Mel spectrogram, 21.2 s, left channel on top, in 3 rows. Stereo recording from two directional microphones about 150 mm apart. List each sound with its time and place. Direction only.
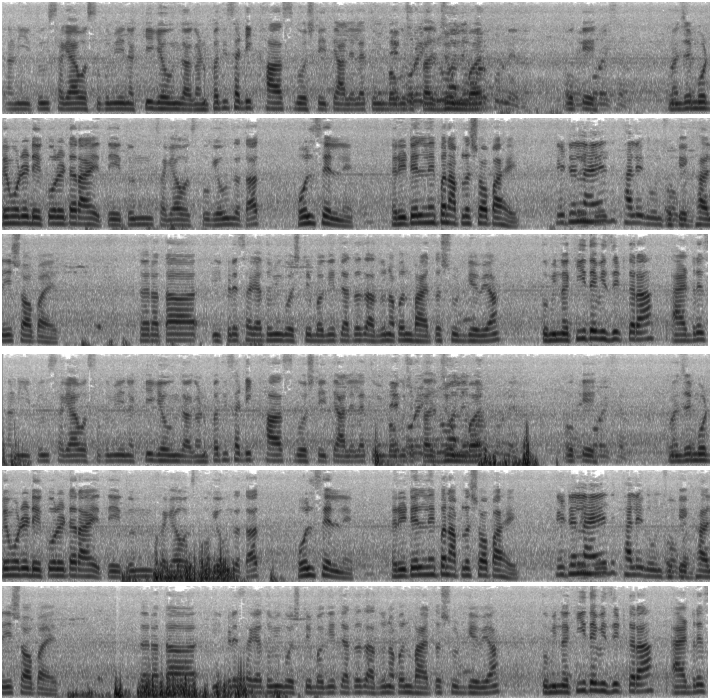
0.5 s speech: 15° left (ahead or behind)
12.6 s speech: 55° right (ahead or behind)
13.8 s speech: 5° left (ahead or behind)
15.5 s speech: 15° left (ahead or behind)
